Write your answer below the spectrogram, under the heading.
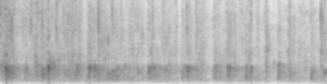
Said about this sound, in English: Let's worship God. Let's give him a great hand of applause. Thank you, Lord.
